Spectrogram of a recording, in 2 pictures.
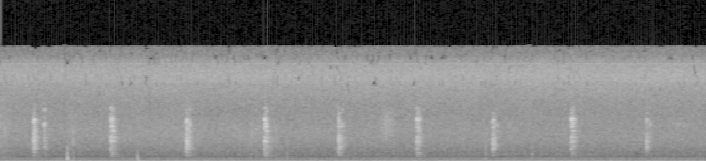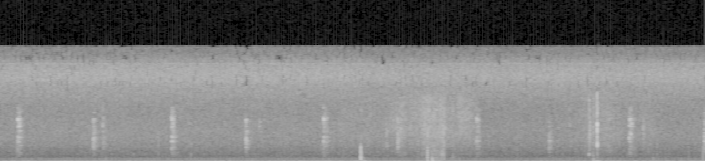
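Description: Clock ticking slowly and evenly, about one tick a second, over a low steady hum, with a short louder noise about fourteen seconds in.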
